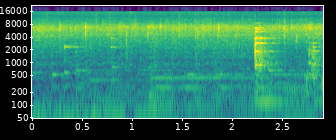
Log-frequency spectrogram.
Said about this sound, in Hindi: इसको हम डाल के हिलाएंगे, थोड़ी देर सोते करेंगे इनको भी।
